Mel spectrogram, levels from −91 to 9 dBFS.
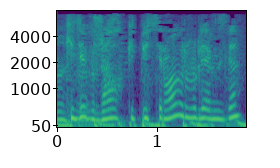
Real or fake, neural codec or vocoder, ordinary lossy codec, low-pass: real; none; MP3, 32 kbps; 7.2 kHz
